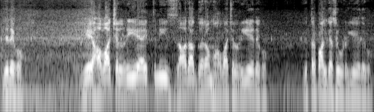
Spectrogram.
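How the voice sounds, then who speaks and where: A man's voice: on the high side, fairly even intonation, moderate pace, darkish tone. A middle-aged man from India narrating a casual travel vlog, chatty, talking to viewers as guys and brother while filming on a phone. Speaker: vlogger. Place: car on a hot highway and clinic. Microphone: phone camera held by the filmer. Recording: phone audio with outdoor noise.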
